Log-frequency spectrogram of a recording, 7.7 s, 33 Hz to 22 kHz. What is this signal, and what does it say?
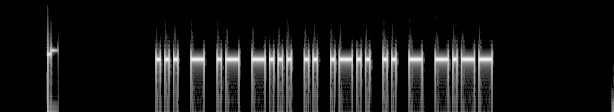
Morse code, heard as a keyed tone, about 22 wpm, 700 Hz. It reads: STABILITY
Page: Morse Code Ninja practice 22wpm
